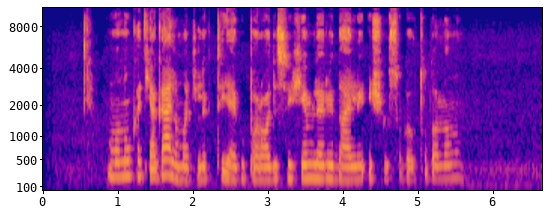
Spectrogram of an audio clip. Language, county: Lithuanian, Kaunas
